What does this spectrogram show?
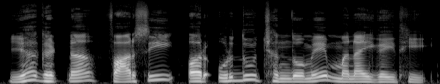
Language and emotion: Hindi, neutral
